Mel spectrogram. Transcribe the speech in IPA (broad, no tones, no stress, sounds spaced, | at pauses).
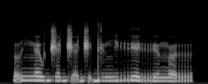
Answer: ə̰ i̯ ŋ ɛ u̯ d͡ʒ ɛ d͡ʒ ɛ̰ d͡ʒ ɛ̰ dʲ ə ŋ i rʲ ɛ rʲ œ ŋ œ r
